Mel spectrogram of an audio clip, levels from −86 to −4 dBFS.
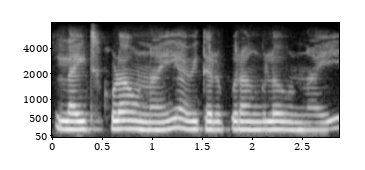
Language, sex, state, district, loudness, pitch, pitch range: Telugu, female, Telangana, Hyderabad, -13 LUFS, 210 Hz, 205-215 Hz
